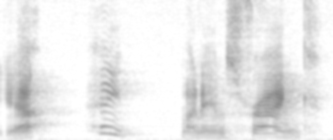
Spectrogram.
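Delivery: swooping giant space hamster character voice. Voicing a talking hamster who greets a player: voicing a giant space hamster. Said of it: "he looks back at you and says".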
